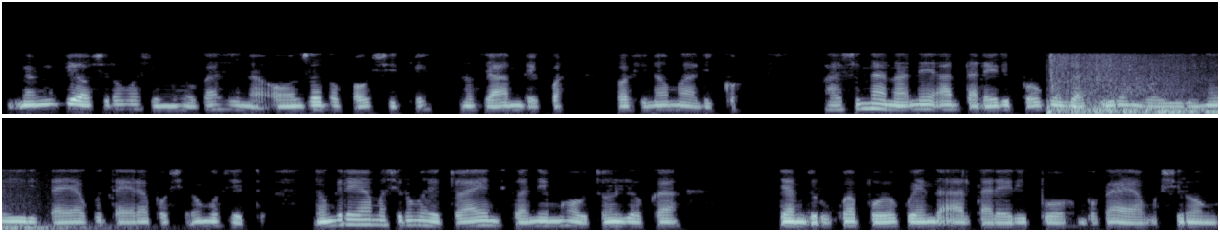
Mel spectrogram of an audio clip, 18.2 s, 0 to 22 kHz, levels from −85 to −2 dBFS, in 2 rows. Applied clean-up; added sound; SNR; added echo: none; Explosion; 6 dB; none.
